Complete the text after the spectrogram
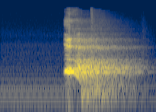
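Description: A blow lands on a man's body.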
